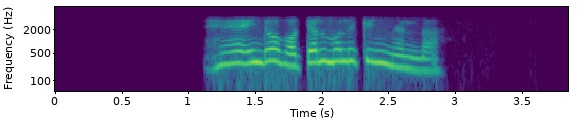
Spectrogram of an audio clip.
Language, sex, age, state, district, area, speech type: Santali, female, 18-30, West Bengal, Malda, rural, conversation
